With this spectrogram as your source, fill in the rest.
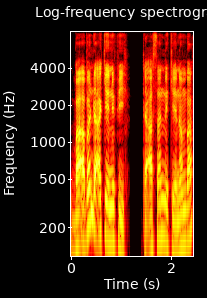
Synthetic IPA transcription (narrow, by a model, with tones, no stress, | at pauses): baː˨ʔa˨bɐ˦nda˨ʔa˦kʲeː˨nʊ˦ɸiː˨ | d̥a˨ʔa˨sɐ˦nːi˨kʲeː˨nɐ˦mba˦ʔ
